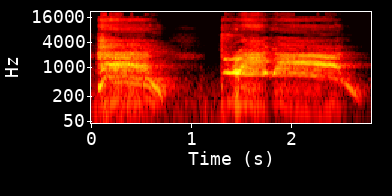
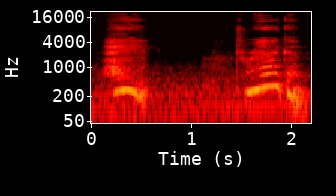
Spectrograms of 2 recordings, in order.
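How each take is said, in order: First: It is shouted very loudly. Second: It is whispered very softly.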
